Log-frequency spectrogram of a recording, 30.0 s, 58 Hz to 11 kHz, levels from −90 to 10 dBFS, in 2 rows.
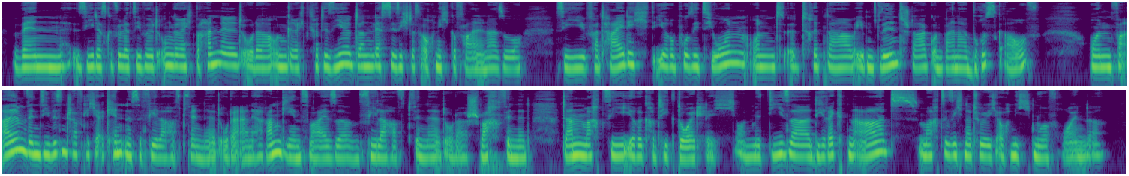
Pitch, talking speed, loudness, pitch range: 190 Hz, 140 wpm, -19 LUFS, 180-205 Hz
